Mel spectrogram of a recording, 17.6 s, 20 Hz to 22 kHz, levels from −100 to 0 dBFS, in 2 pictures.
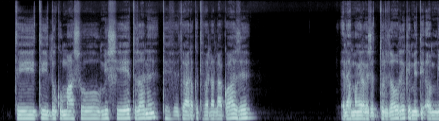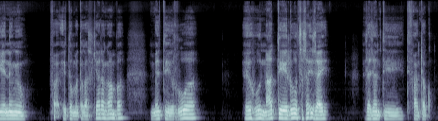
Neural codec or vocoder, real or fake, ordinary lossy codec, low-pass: none; real; none; none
